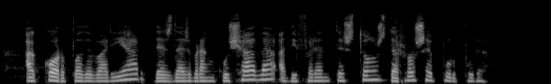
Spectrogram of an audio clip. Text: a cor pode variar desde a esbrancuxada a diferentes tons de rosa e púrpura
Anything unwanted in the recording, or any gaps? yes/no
no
